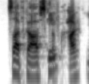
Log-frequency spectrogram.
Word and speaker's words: Slavkovsky: Slavkovsky. Slavkovsky.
